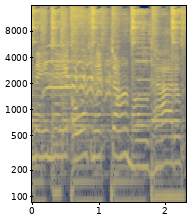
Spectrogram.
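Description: A cartoon horse whinny sound effect over upbeat children's song music with a steady beat.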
